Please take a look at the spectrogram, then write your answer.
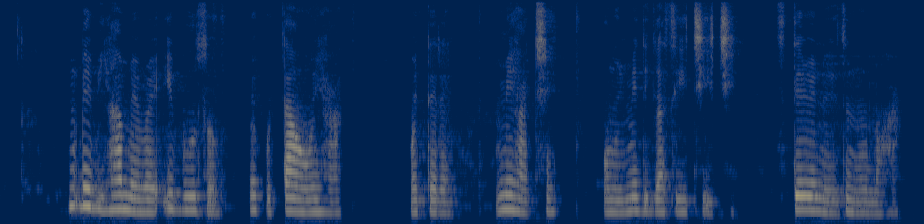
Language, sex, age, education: Igbo, female, 15-29, tertiary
